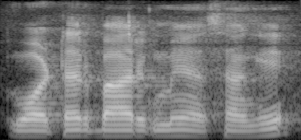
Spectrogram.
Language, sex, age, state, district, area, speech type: Sindhi, male, 18-30, Gujarat, Surat, urban, spontaneous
